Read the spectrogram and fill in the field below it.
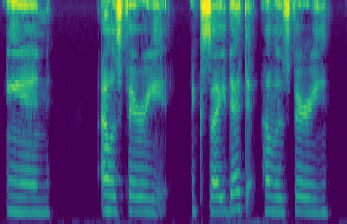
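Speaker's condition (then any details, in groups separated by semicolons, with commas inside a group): Cerebral palsy; affects walking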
